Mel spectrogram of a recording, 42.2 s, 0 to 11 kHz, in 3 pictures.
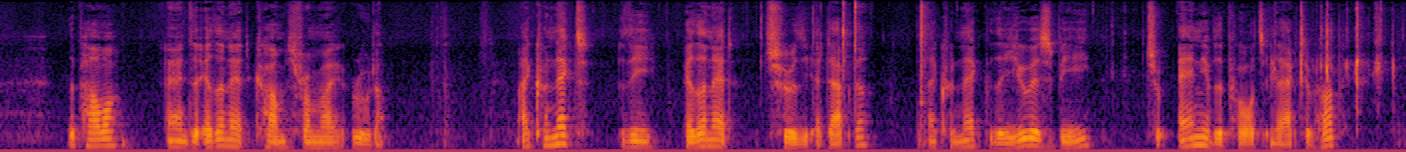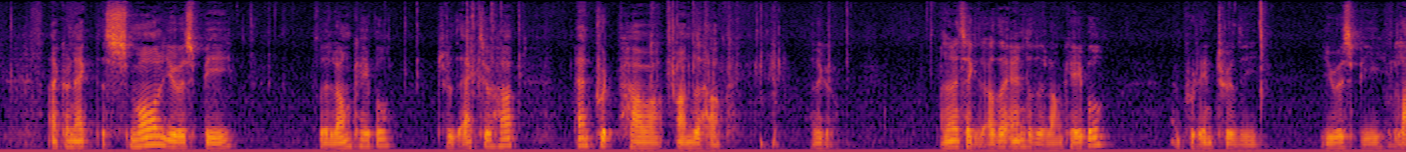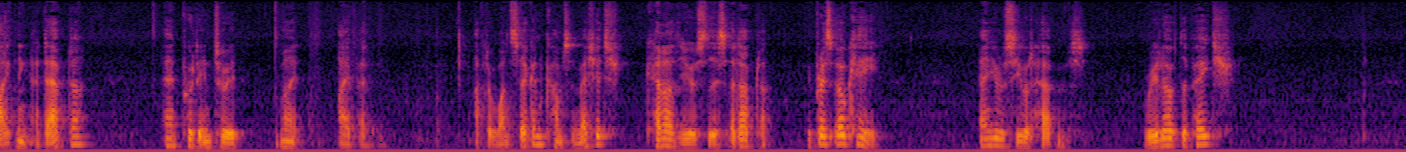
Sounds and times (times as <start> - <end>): Speech: 0.7 - 3.9, 5.2 - 13.4, 14.5 - 16.4, 17.2 - 21.4, 22.2 - 22.5, 23.4 - 25.2, 25.8 - 26.7, 27.3 - 29.0, 29.7 - 32.0, 32.7 - 37.0, 37.9 - 39.0, 39.6 - 40.5.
